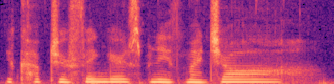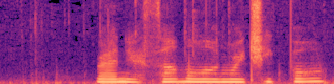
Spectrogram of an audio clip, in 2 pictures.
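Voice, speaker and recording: Vampire baroness female performer, ASMR romance roleplay: high, breathy, near-whispered, barely varying in pitch, yearning and courtly. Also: level tone, measured pace, exaggerated voice. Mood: tender, yearning. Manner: soft, breathy, often dropping to a whisper. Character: tender, yearning vampire baroness, long-lost lover. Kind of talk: intimate ASMR roleplay acting.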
